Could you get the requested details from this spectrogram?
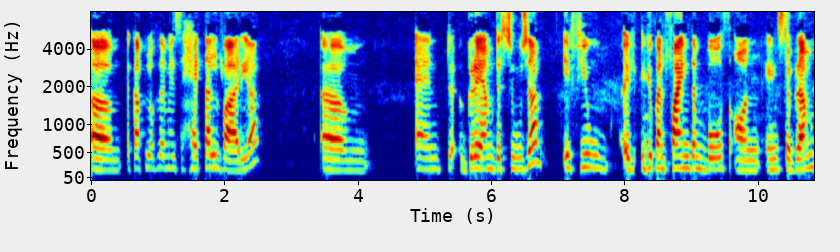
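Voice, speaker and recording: Very slowly, with long, frequent pauses, a woman at medium pitch speaks with fairly even intonation and big swings in loudness. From Greece. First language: Greek. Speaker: actor and theater mentor. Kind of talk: interview.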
